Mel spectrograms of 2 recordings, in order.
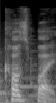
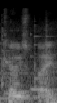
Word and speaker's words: cosplay: out of the way is it cosplay or cosplay cosplay it's cosplay I've never heard it pronounced coastplay I don't know I'm I pronounce everything weird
